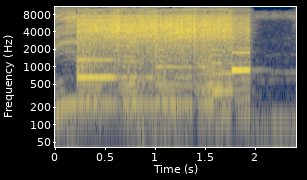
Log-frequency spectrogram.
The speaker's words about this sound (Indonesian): sorry ada intermezzo itu tadi alarm saatnya aku posting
